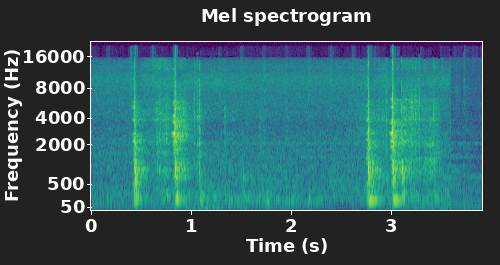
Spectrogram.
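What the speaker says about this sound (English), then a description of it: "we will be chopping up 3 of these delicious looking jalapenos" A knife chops through three jalapenos on a board in two quick pairs of firm, close thuds with a short pause between, and no talking.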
